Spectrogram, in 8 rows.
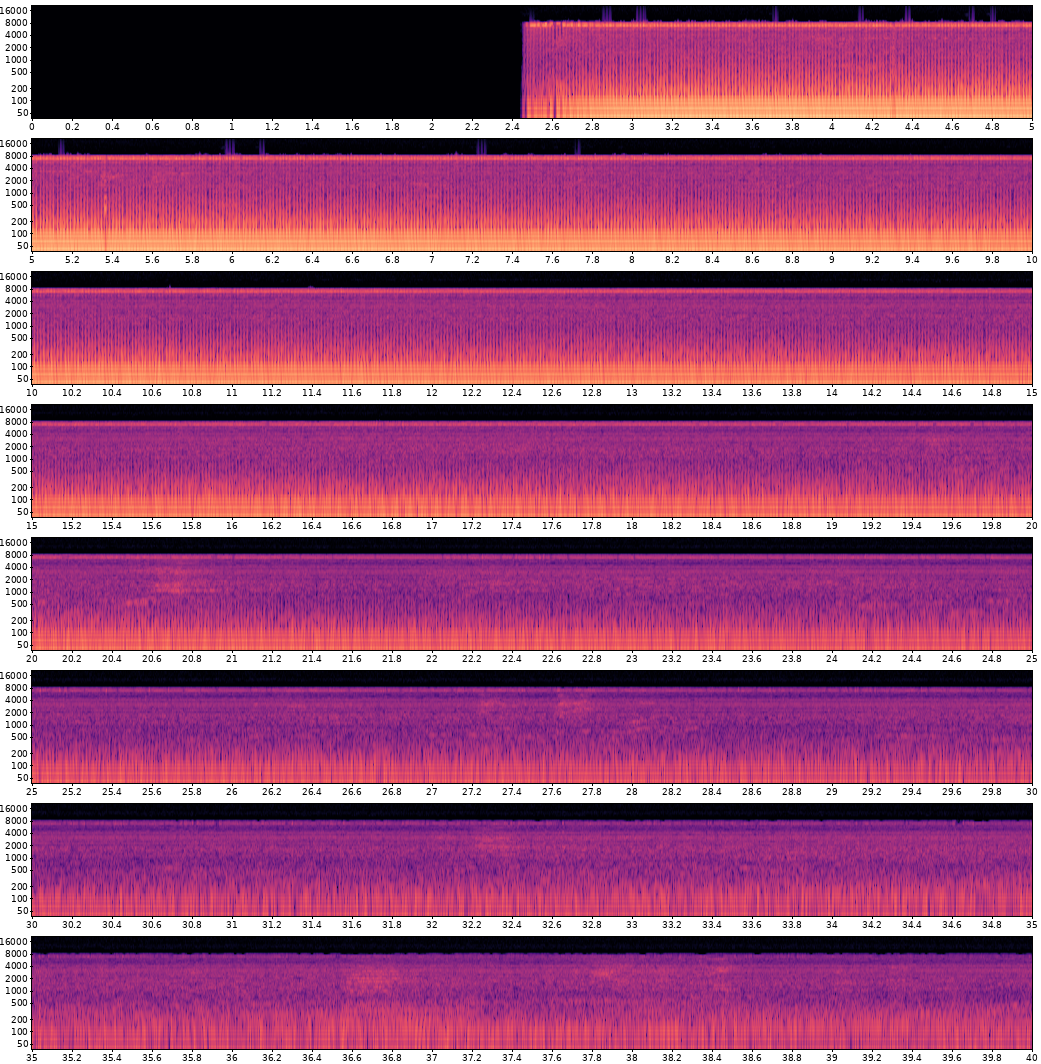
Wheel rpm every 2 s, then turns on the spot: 0, 0, 0, 0, 0, 0, 0, 0, 0, 0, 0, 0, 0, 0, 0, 0, 0, 0, 0, 0.
none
